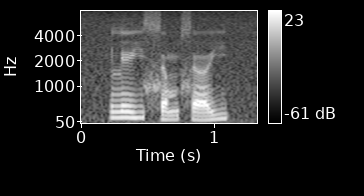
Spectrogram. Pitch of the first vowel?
high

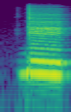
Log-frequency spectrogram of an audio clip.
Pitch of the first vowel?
low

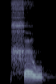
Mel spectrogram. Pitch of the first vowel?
low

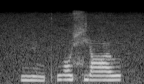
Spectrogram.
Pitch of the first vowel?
low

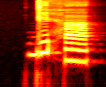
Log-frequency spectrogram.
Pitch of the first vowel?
high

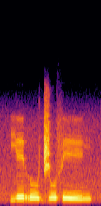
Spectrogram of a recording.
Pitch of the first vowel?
high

